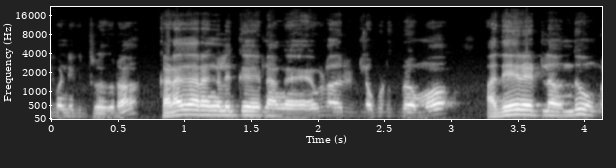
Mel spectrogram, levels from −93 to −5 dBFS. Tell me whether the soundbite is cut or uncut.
uncut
